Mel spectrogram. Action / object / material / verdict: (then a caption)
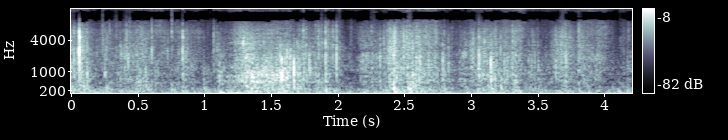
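scrape / gym chalk chunks / magnesium carbonate / none. Fingers pinch, crush and rub small pieces from a mound of soft white gym chalk (magnesium carbonate), made up of crumbly chunks and powder. The sound is a quiet, steady run of gritty, crinkly crunches with a bright, dry texture and very little ring. The chalk breaks apart into smaller bits and powder as it is rubbed.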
